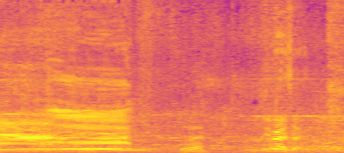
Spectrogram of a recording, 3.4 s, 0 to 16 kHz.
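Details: Cow at a crowded livestock market, Aftabganj haat in Dinajpur, where cows with calves are sold, 19 May 2026; one drawn-out harmonic moo lasting over a second, then men talking over the market din.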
